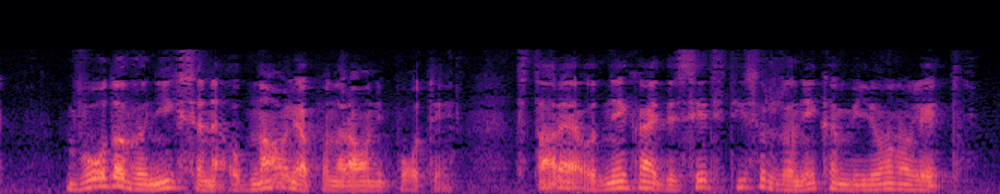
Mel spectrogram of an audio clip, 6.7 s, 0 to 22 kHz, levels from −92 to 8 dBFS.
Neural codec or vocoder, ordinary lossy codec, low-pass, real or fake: vocoder, 48 kHz, 128 mel bands, Vocos; AAC, 24 kbps; 19.8 kHz; fake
